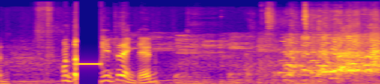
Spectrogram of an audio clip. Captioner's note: beep; crowd laughing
